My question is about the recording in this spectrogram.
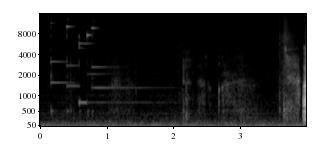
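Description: A short electronic chime: four or five quick notes at different pitches in under a second, the last two ringing on and fading over about a second.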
